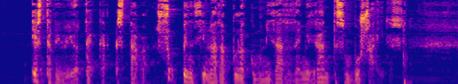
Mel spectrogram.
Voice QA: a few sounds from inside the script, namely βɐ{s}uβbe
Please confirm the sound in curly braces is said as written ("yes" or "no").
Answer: yes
